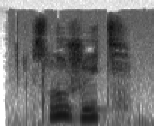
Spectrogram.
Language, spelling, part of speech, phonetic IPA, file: Russian, служить, verb, [sɫʊˈʐɨtʲ], Ru-служить.ogg
- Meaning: 1. to serve 2. to serve, to act, to work (as), to be 3. to be (something), to serve (as) 4. to be used (for), to serve (for), to do (for) 5. to be in use, to do one's duty 6. to serve, to officiate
